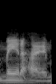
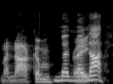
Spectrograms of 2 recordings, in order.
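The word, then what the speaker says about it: Menahem: how do we pronounce it's not Manheim. It's it's Manakim Manakam Gol.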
